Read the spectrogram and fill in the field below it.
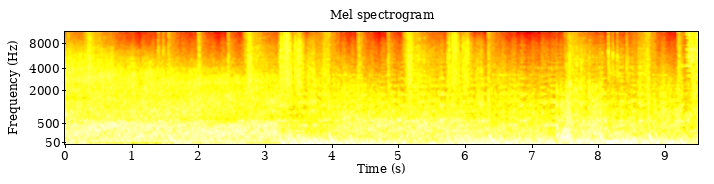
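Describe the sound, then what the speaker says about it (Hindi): Heavy, continuous rumbling booms roll together with sharp blasts, loud and dense throughout, like distant explosions and artillery without pause, in Belgorod during the Russia-Ukraine war. "बेलगोरोद में फिर धमाके हो रहे हैं।"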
